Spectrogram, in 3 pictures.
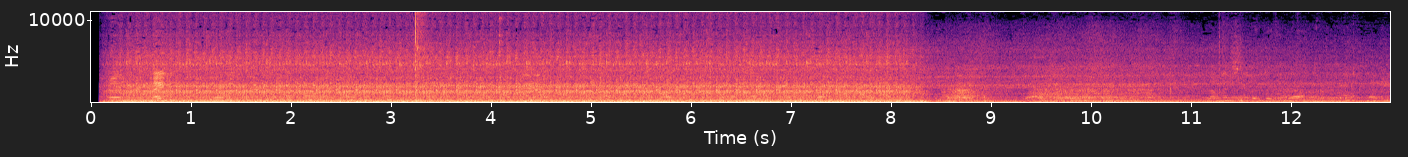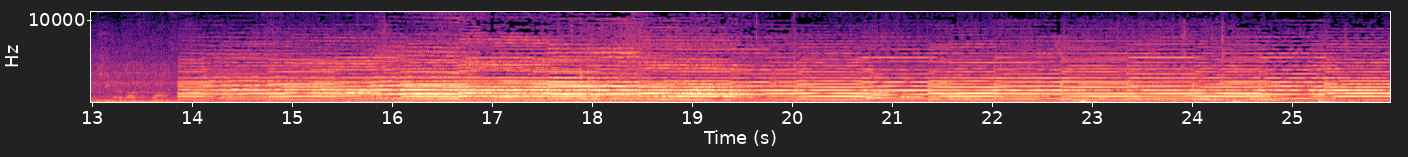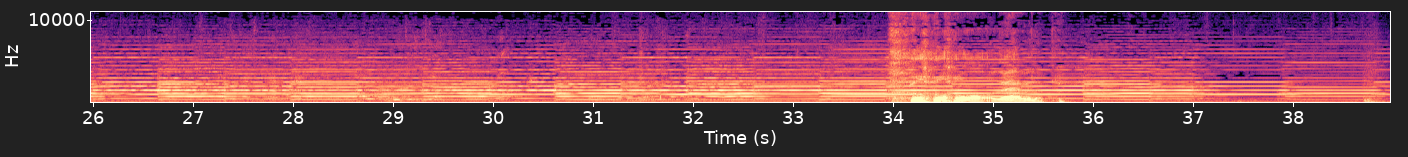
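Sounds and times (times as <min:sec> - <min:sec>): loud outdoor noise: 0:00.0 - 0:38.9.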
